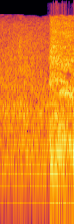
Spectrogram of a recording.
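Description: A single sharp sneeze bursts out abruptly after a moment of steady background hiss, loud and breathy, ending the short clip with no talking.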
